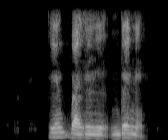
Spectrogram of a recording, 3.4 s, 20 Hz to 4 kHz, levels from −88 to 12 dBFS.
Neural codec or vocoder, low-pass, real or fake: codec, 16 kHz, 16 kbps, FreqCodec, larger model; 3.6 kHz; fake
